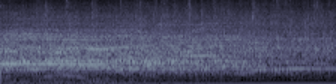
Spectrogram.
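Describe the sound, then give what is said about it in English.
A large crowd in Kenosha, at the University of Wisconsin Parkside venue, cheers loudly and steadily, a dense roar of voices with whoops and scattered clapping, holding strong before easing off slightly toward the end. “Wow, what a crowd.”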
